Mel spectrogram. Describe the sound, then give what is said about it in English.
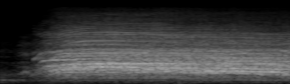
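A large crowd lets out a loud, sustained shout that swells quickly from near silence and holds at full volume, many voices roaring together. “As soon as the people heard the sound of the trumpet, the people shouted.”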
